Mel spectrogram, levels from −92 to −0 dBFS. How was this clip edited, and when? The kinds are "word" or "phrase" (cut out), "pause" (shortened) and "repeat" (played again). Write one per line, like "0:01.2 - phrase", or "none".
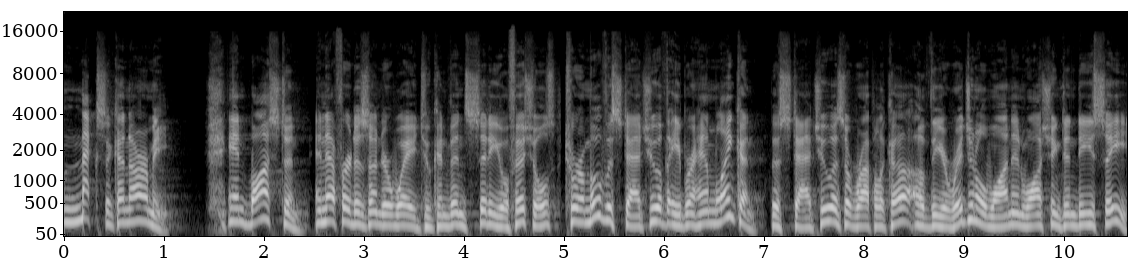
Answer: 0:02.5 - pause
0:05.0 - pause
0:07.0 - pause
